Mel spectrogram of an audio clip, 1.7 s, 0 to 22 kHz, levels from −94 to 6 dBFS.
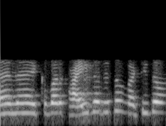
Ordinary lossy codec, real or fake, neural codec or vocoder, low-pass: none; real; none; 3.6 kHz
